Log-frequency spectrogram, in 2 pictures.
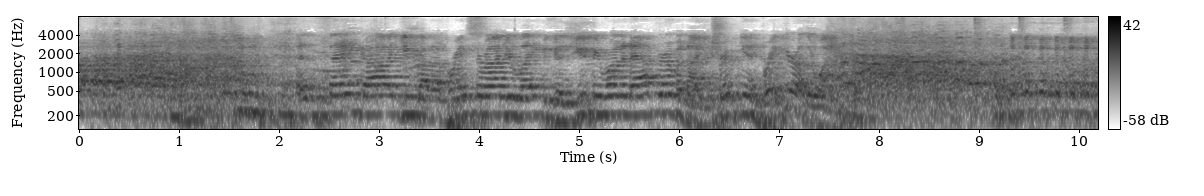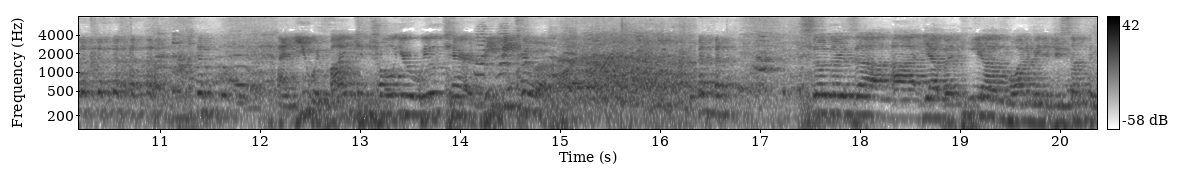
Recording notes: Q&A panel Recorded at Boston Comic Con 2014. Answers questions during his panel at Boston Comic Con 2014.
